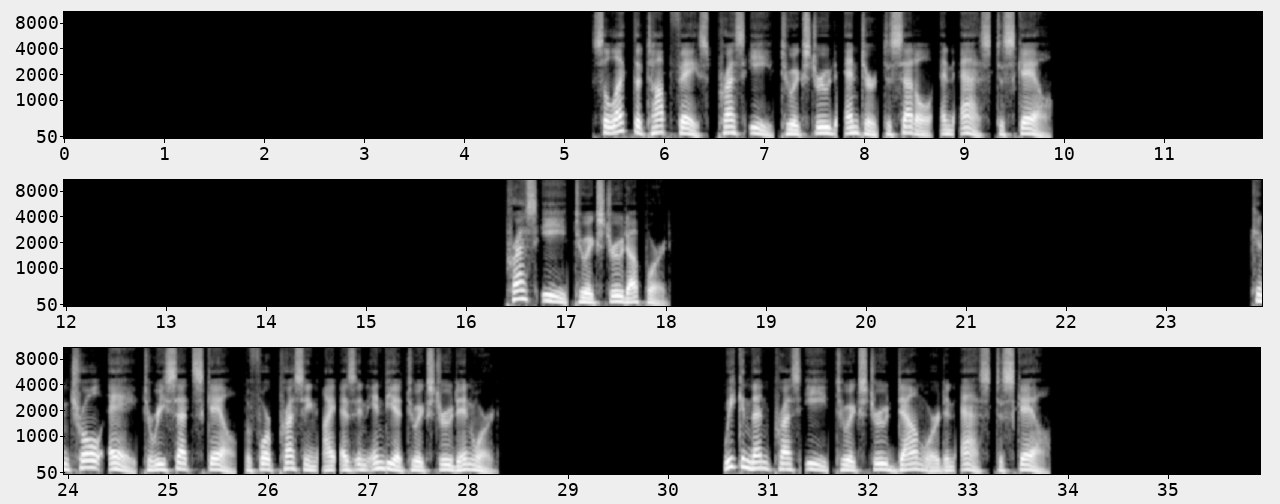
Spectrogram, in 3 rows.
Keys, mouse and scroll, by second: 1.1 KP_1, 1.5 shift+z, 3.0 shift+z, 4.1 middle click, 4.4 middle click, 4.5 Tab, 4.8 3, 5.1 click, 5.6 KP_1, 6.1 shift+z, 6.9 s, 9.1 click, 9.4 middle click, 10.0 middle click, 10.4 click, 10.9 middle click, 11.2 middle click, 11.3 shift+z, 11.7 click, 12.5 KP_1, 13.6 e, 14.1 s, 19.2 middle click, 19.2 middle click, 22.5 middle click, 23.8 Tab, 24.5 ctrl+a, 26.0 Tab, 27.3 i, 31.6 middle click, 32.4 e.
